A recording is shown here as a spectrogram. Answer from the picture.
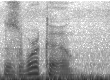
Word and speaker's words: Zworko: And my name is my last name is very mispronouncable. It's Zworko.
